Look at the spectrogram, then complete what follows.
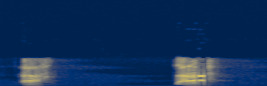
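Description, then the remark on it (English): Two brief, thin bursts over a telephone line, separated by silence: a caller nearly hanging up a phone handset, with a short clatter and a few quick keypad beeps in the second burst. “Well, you were so upset there that you almost hung up the phone again.”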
